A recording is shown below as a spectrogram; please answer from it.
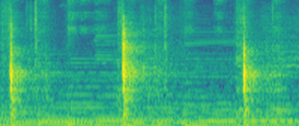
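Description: A knife chopping an English cucumber with its thin skin left on against a cutting board, three crisp evenly spaced cuts about three quarters of a second apart, close and clear with no talk.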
